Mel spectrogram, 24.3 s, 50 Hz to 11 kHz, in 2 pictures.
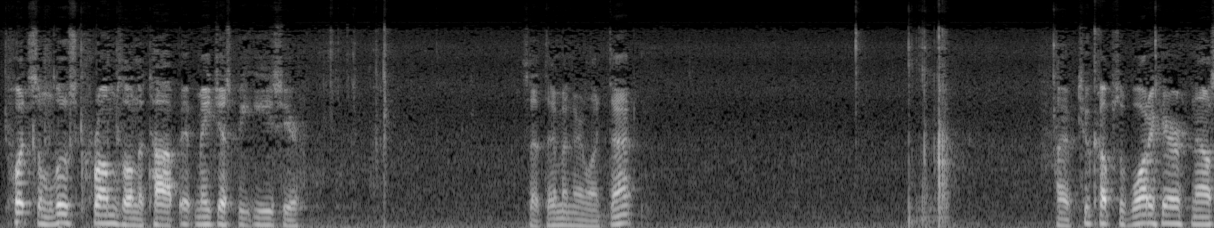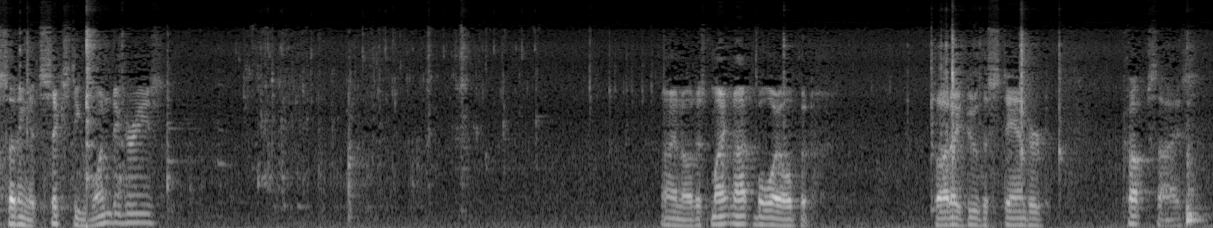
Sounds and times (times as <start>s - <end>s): Speech: 0.0s - 3.1s, 5.2s - 6.4s, 10.6s - 13.8s, 18.8s - 20.4s, 21.5s - 22.7s, 23.4s - 24.2s.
